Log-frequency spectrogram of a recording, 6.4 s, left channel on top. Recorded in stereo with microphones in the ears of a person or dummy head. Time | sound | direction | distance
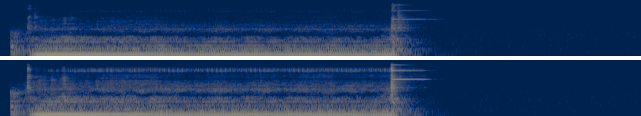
0.1 | a microwave | 60° right (ahead or behind) | 0.9 m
